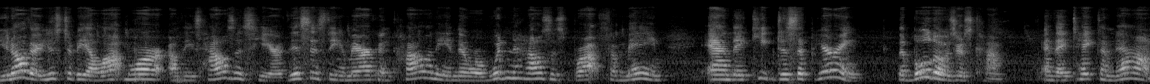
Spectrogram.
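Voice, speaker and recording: Over noticeable background noise, a woman with a fairly high voice talks at a moderate pace. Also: ordinary pitch variation. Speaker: preservationist and scholar. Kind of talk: interview answer.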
